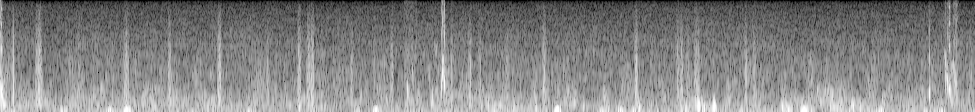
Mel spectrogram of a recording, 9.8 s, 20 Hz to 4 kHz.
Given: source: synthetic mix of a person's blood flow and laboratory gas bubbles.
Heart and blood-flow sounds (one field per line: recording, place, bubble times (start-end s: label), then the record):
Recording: Doppler ultrasound of blood flow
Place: subclavian vein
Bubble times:
0.00-0.08 s: bubbles
4.04-4.17 s: bubbles
4.25-4.47 s: bubbles
9.26-9.33 s: bubbles
9.43-9.61 s: bubbles
From the record:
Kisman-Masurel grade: 123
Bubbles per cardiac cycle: 1 to 2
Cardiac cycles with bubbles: 10 to 50%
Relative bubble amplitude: loud (0.450 to 0.775)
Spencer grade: 2 (many but less than half of the cardiac periods contain bubble signals, singularly or in groups)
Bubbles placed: anywhere in the cardiac cycle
